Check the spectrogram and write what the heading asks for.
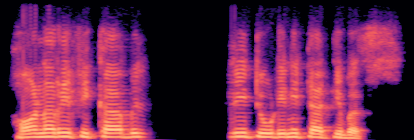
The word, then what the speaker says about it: Honorificabilitudinitatis: I'm not able to pronounce it. Honorificabilitudinitatis.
